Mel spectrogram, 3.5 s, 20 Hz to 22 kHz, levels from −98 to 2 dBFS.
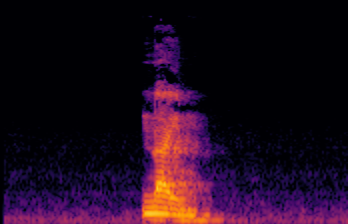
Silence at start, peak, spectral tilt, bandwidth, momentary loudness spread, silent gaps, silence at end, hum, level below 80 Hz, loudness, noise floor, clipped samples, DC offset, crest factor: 1.4 s; -4 dBFS; -8.5 dB/octave; 7.6 kHz; 16 LU; none; 1.3 s; none; -54 dBFS; -18 LUFS; -59 dBFS; under 0.1%; under 0.1%; 20 dB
